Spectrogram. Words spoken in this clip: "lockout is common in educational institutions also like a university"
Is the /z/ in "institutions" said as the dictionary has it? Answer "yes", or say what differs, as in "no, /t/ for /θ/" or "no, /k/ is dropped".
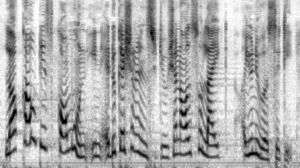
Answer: no, /z/ is dropped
